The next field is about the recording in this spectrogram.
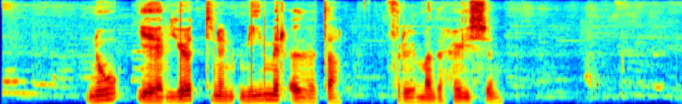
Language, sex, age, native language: Icelandic, male, 30-39, Icelandic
